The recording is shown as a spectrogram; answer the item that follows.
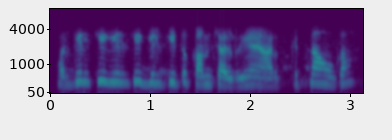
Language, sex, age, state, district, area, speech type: Hindi, female, 18-30, Madhya Pradesh, Hoshangabad, urban, conversation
